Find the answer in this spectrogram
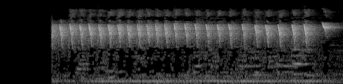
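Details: Cucak kinoi bulbul giving a rapid tembakan cerecetan chatter, used as master audio for training pet songbirds: a fast run of sharp, high notes repeated about three times a second, with a faint low hum beneath.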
